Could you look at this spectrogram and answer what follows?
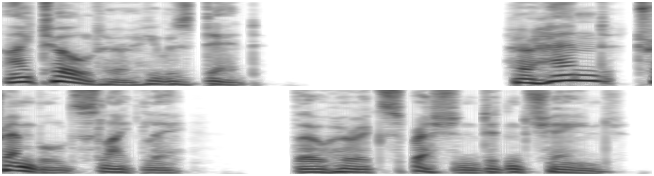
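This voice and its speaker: A man with an extremely deep voice narrates a detective mystery in a measured, solemn way. His pitch moves expressively through each reflective phrase. The sound is close and dry. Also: big pitch swings, darkish tone, breathy edge, dry recording. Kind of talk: slow literary first-person mystery narration.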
